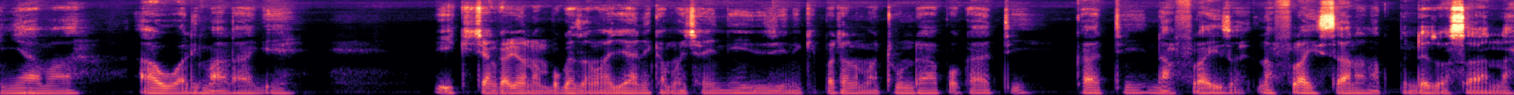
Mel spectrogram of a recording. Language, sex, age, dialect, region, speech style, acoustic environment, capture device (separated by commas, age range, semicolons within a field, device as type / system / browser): Swahili, male, 25-34, Tanzania - Dar es Salaam, Tanzania, relaxed, silence, mobile / Linux / Chrome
